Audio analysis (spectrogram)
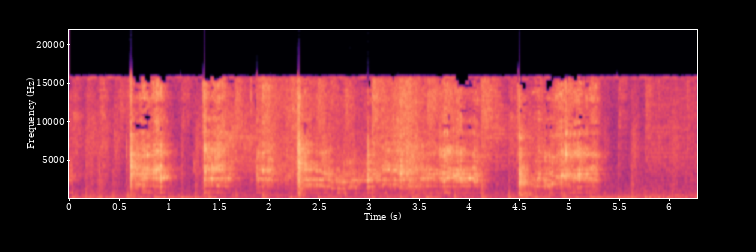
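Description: Shrimp cook in a pan as a spoon stirs them, producing repeated bursts of scraping and clattering utensil noise over a light sizzle, fairly loud and close, with no speech.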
